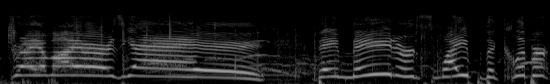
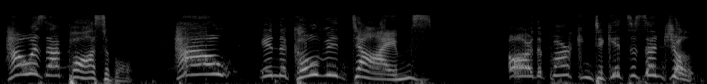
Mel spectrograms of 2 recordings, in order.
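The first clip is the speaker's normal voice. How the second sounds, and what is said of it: Imitates another person's voice. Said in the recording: “That was me being Cosby. That was my Cosby impression.”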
